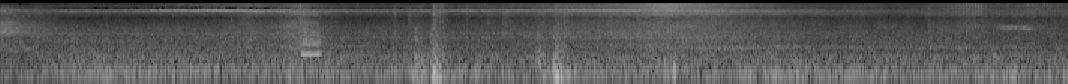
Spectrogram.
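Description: Road and engine noise inside a moving car's cabin, a steady low rumble. A short horn toot comes about four seconds in, and two dull thumps follow a couple of seconds later.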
